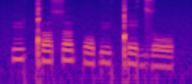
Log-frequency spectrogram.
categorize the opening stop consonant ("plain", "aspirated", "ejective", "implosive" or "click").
click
